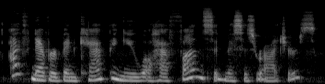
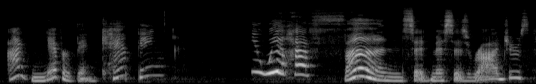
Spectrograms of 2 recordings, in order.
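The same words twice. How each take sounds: First: It runs on without pausing at punctuation. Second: It pauses at each comma and period. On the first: The speaker calls it wrong. "if I said that without punctuation" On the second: The speaker calls it right. "I'll stop at periods, and I'll pause at commas"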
